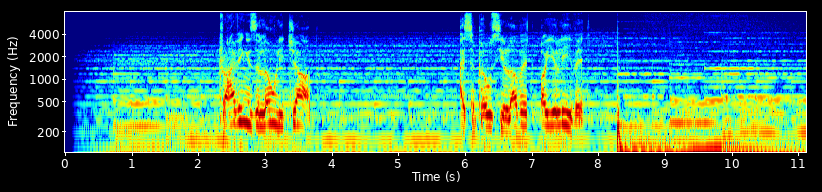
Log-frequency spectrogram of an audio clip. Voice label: Imagefilm, Driver Life Keeping in touch; Volvo Trucks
